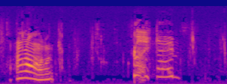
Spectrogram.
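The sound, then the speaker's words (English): Someone chews a crunchy bite of apple, with wet mouth crunches between short bursts of muffled, full-mouthed vocal sounds. “Here, let me take out the apple. I said anything for now. I'm sorry, let me take off the clothespin and finish your chewing, right?”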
